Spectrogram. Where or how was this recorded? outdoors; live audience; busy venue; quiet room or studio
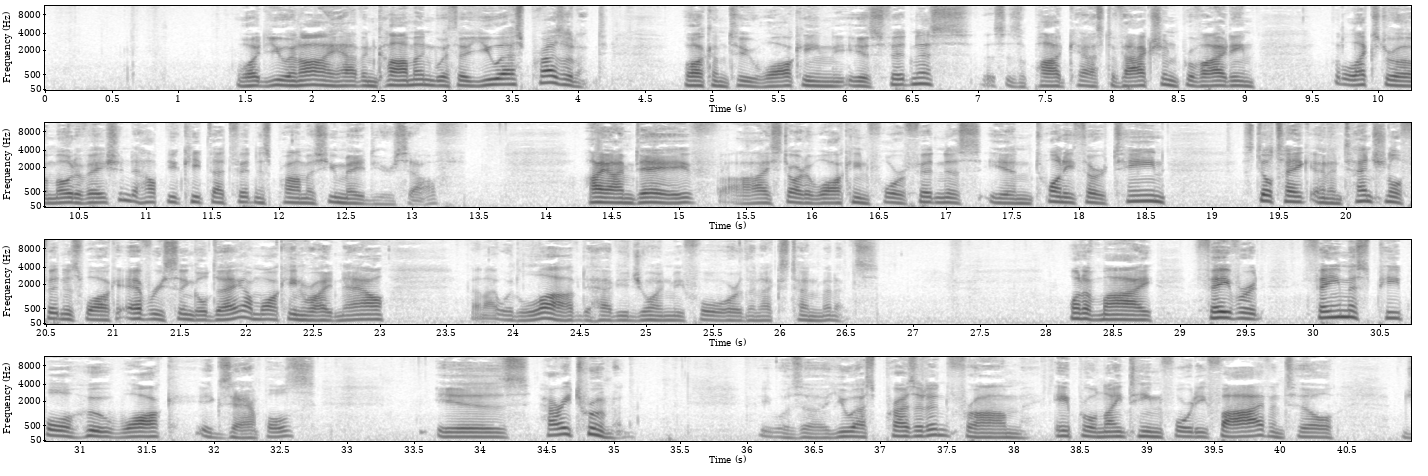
outdoors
